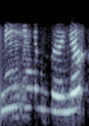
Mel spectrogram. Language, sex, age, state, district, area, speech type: Tamil, female, 18-30, Tamil Nadu, Kallakurichi, rural, conversation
